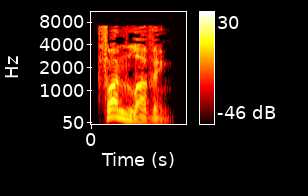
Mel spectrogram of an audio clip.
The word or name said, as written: fun-loving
